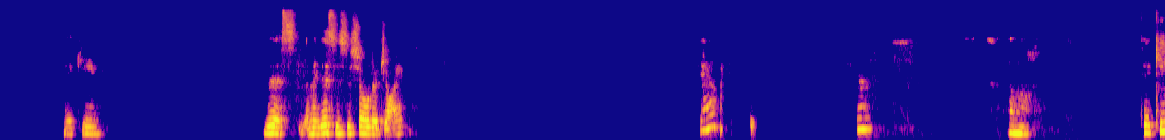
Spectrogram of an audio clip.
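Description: An older woman speaks calmly in short bursts, close to a microphone, with pauses between.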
